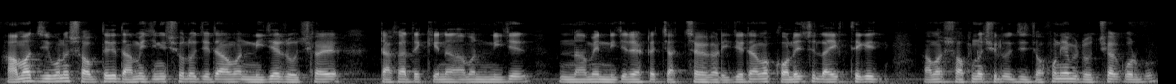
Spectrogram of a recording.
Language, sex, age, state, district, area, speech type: Bengali, male, 30-45, West Bengal, Purulia, urban, spontaneous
